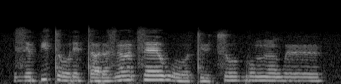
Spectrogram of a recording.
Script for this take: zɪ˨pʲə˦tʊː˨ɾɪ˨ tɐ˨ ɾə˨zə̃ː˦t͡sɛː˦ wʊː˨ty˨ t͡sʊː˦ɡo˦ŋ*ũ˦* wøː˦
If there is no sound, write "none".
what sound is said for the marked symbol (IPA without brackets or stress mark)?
õ˦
